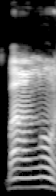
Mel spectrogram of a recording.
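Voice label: "bangun", Malay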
